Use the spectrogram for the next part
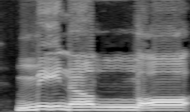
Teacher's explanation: লাম খারা জবর লামকে মোটা ভাবে পড়তে হবে অর্থাৎ বলে পড়তে হবে কারণ আল্লাহ শব্দের আগের হরফে জবর আছে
